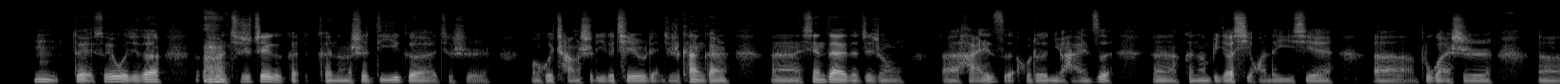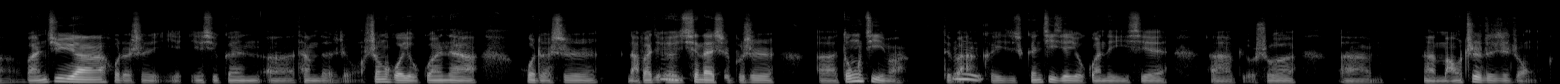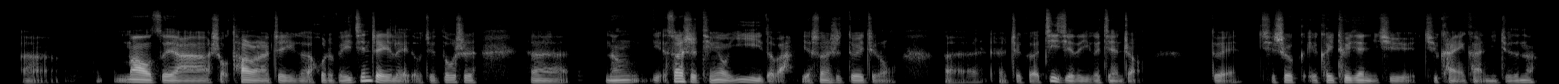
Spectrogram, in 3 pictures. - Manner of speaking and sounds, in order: throat clearing
- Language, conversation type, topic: Chinese, advice, 我该如何为别人挑选合适的礼物？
